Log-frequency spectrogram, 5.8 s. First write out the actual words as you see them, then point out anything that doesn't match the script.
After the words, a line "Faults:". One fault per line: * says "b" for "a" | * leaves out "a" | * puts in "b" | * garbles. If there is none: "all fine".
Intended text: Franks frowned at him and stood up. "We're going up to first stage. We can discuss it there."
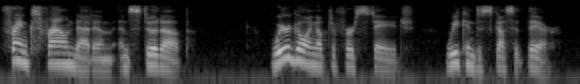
Franks frowned at him and stood up. "We're going up to first stage. We can discuss it there."
Faults:
all fine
